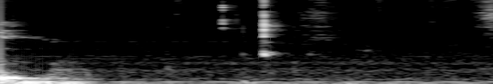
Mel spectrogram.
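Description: Near silence, with a few faint, short clicks about a second in.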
